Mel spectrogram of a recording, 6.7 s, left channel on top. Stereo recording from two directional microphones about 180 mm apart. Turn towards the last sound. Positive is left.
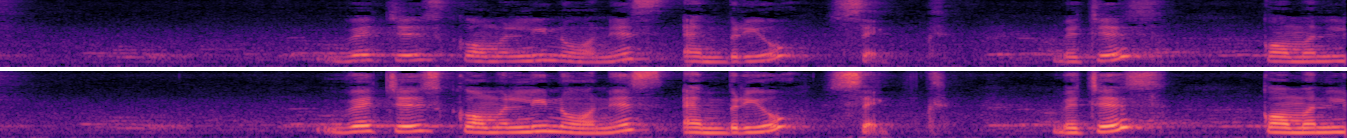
turn(degrees=-30)  # may be behind; listen again after turning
